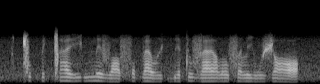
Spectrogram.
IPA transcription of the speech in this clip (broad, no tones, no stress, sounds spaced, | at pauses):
ǀ u k͡p ɪ ɡ͡ǀ æ e̯ ɣ i ŋ͡m ɪ v ɒ f ɔ b æ o̯ ɣ ɪ ɡ͡b ɪ t u v æ e̯ lˠ u f ə l i w u ʒ ɒ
